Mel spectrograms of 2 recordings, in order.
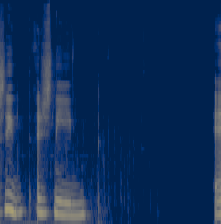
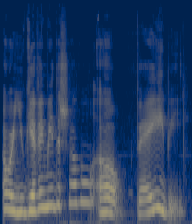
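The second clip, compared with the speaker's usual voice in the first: excited; 3 semitones higher, 4 dB louder than usual. Real, not acted. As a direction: gush with delight. Excited at the game's gift.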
